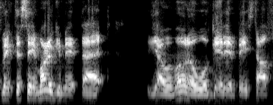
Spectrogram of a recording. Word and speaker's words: Yamamoto: Um uh but like you know he's even you can make an argument after two season Yamyamoto. Yeah. Yamamoto you know his second you know everybody's even putting this season comparing it to Bum Garner's 2014 season.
